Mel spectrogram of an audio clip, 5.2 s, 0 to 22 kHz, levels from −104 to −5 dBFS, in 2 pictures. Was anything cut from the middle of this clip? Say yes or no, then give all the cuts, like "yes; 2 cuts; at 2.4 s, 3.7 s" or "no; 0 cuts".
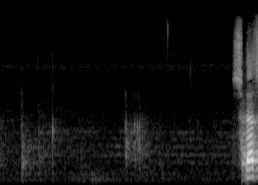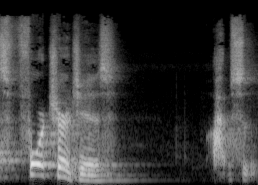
yes; 1 cut; at 2.4 s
